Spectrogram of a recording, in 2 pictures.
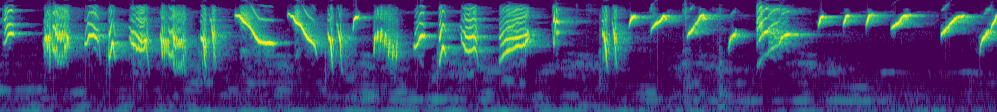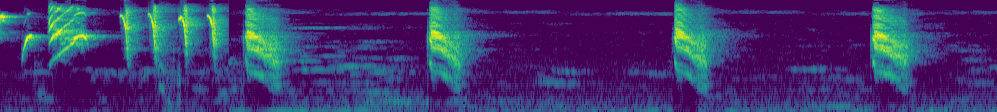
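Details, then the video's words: Energetic Long-tailed shrike song serving as a lure for reluctant birds: a packed burst of rapid mimicking twitters and whistled sweeps for six seconds, followed by three spaced sharp single notes. "CENDET GACOR PANCINGAN MENGATASI BURUNG MACET ATAU BAHAN AGAR RAJIN BUNYI"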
